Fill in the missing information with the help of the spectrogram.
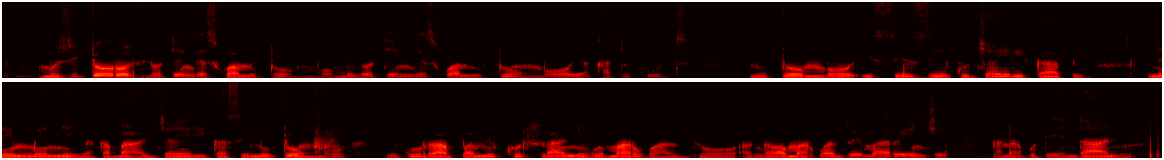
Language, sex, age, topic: Ndau, female, 18-24, health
